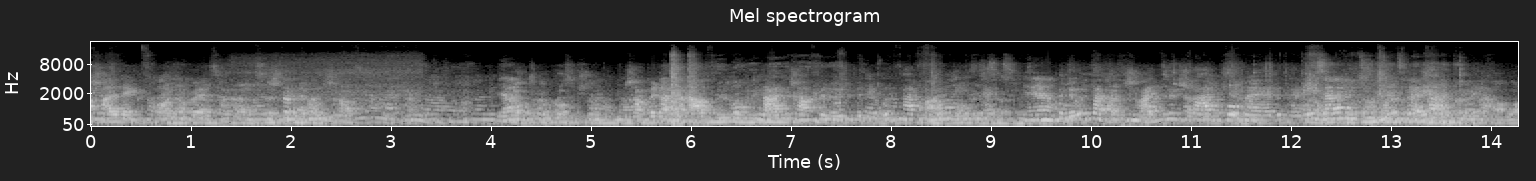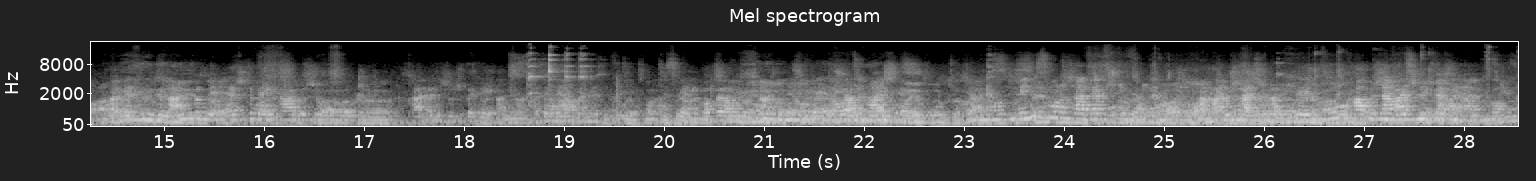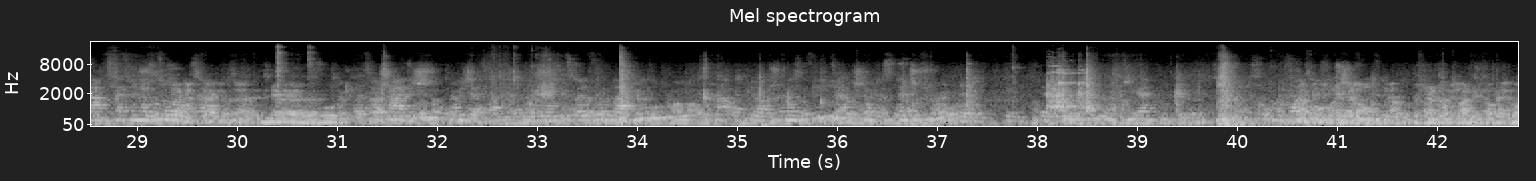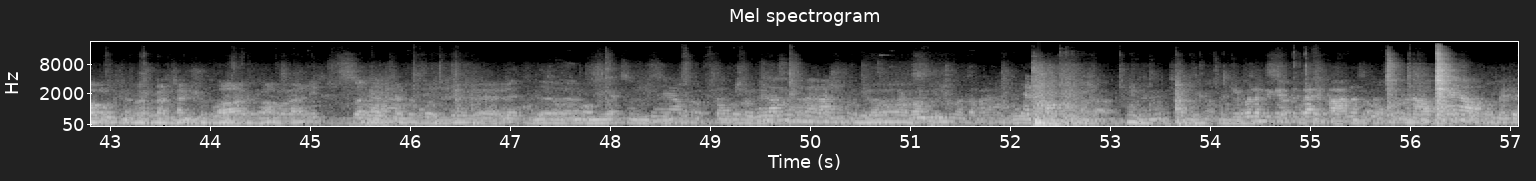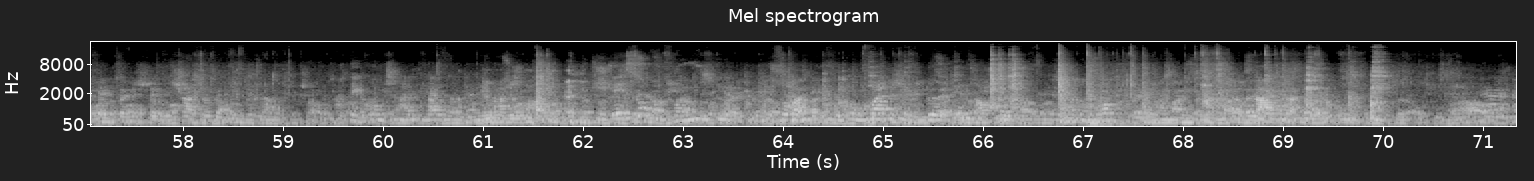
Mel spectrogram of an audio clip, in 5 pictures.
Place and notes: guests talking with the manager of the pub about train connections
the city, the country & me: october 17, 2010
Niederheimbach, Deutschland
